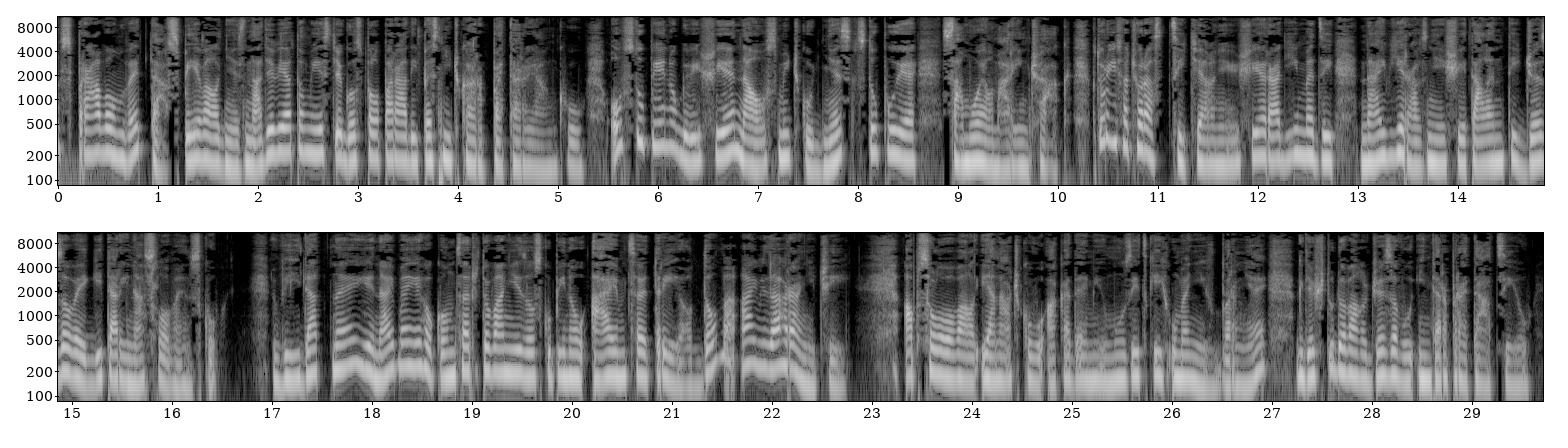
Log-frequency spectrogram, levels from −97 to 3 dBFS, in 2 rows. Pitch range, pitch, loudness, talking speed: 155-200 Hz, 170 Hz, -26 LUFS, 115 wpm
